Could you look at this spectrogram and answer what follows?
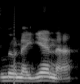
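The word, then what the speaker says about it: Luna Llena: so full moon is Luna yenna and um in Spanish it can be pronounced Jenna or Yen and so in so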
